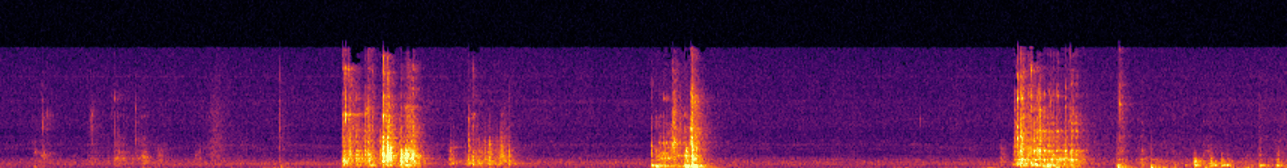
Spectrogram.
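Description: Small plastic K'nex pieces clattering and clicking off-camera in short bursts: one about two seconds in, a brief one near the middle, and a longer run of clicks near the end.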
